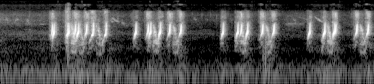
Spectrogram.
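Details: Loud, clean batair calls: a Common quail repeating bright, abrupt three-note phrases in quick succession, each phrase a tight burst of clicking syllables with brief silences between.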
